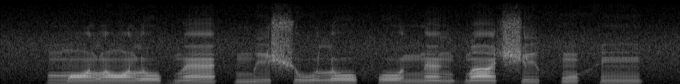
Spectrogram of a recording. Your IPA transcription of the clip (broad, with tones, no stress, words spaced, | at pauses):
mɔ̃˨lɔ̃˨lo˨bɛ̃˨˦ | mi˨ʃu˨lo˨˦ fo˧nɛ̃˨ɡ͡bã˧ ʃi˦fũ˦˨hĩ˧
